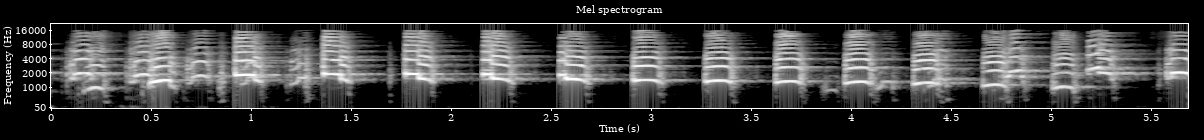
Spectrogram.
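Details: A red-legged seriema (Cariama cristata) sings in a backyard: a loud, rapid series of harsh, yelping notes, roughly two or three a second, each with a sharp rising-falling bark.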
